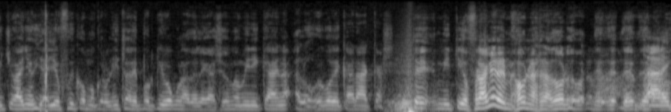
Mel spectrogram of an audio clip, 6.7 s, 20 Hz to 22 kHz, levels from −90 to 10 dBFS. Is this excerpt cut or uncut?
cut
